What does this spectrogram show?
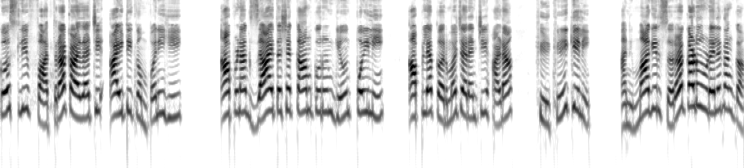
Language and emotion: Goan Konkani, angry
